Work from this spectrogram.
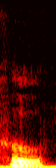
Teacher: the light ha coming from the bottom of the throat, so nice and soft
